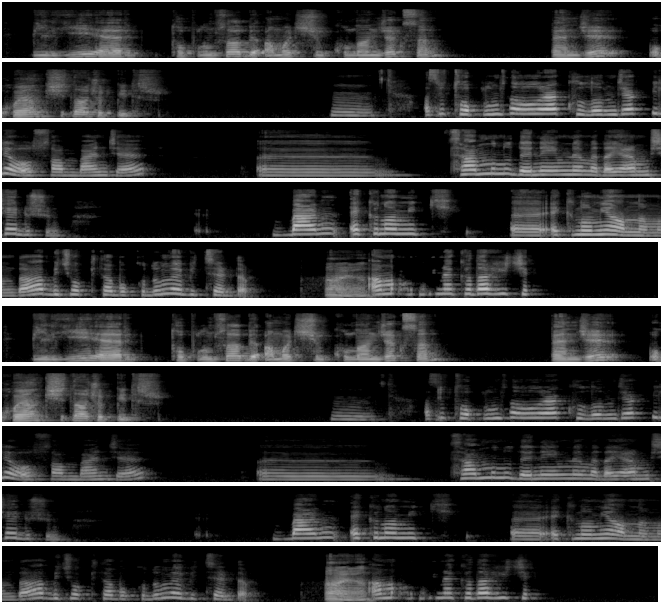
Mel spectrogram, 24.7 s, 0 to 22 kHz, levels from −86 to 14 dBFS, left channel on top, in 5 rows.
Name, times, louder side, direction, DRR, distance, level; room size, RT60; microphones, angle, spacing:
voice 1, 0.2-1.0 1.3-3.3 4.1-6.1 22.2-22.5, right 2 dB, 55° right, 1.3 m, -29 dB
voice 2, 7.4-7.8 8.1-11.0 11.8-12.9 13.3-15.3 16.9-18.2 18.6-21.6 22.5-23.7, left 6 dB, 90° left, 0.6 m, -27 dB
12.0 x 4.3 x 4.3 m
head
